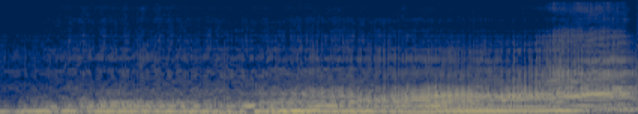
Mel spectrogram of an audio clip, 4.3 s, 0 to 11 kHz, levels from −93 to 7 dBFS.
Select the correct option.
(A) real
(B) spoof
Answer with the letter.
B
